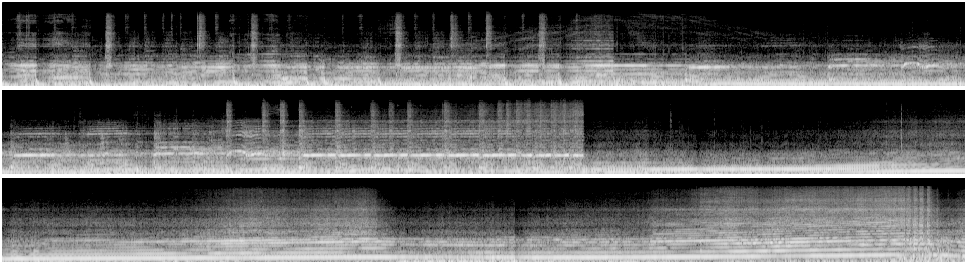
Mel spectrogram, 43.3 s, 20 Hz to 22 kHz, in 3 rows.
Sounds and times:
Music: 0.0s - 23.2s.

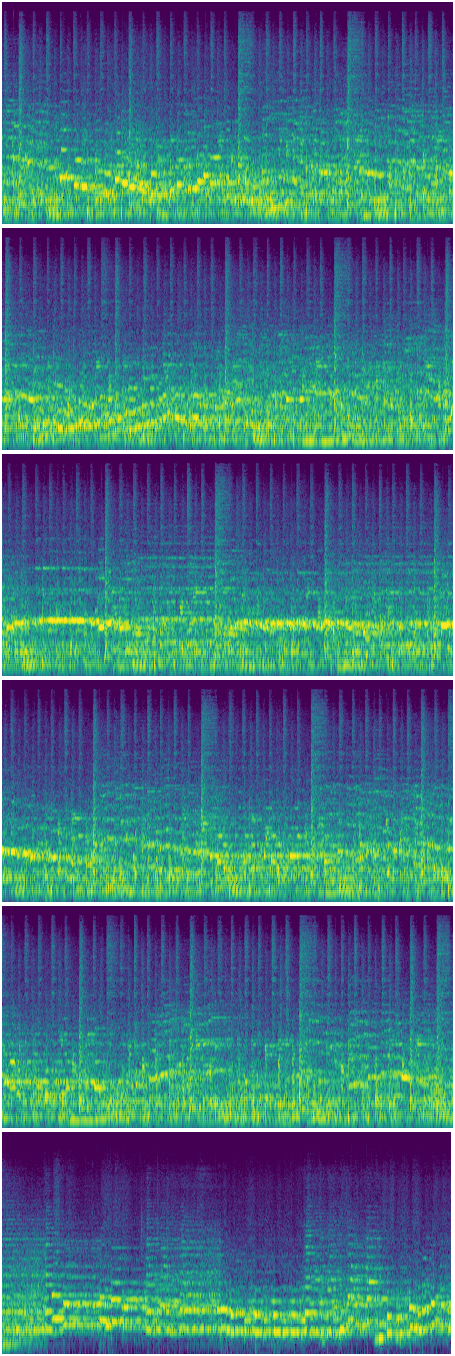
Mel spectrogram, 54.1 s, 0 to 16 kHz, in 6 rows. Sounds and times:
Electric guitar: 0.0s - 54.0s.

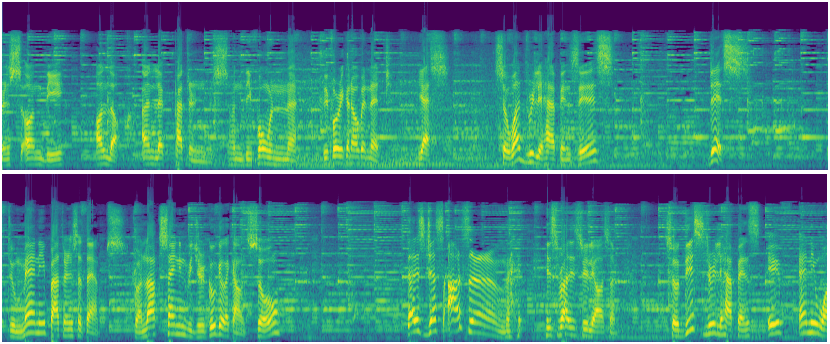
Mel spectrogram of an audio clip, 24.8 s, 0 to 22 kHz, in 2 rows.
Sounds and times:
Speech: 0.0s - 6.7s, 7.4s - 9.2s, 18.5s - 20.0s, 20.6s - 21.6s, 22.4s - 24.7s
Music: 0.0s - 24.7s.

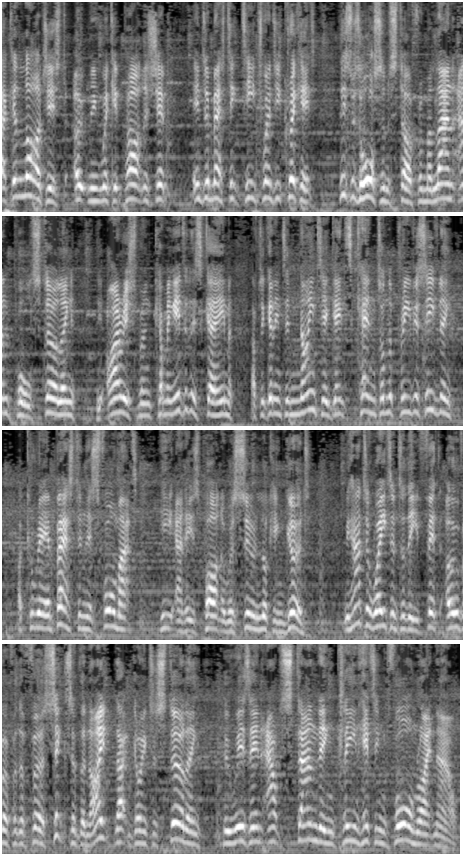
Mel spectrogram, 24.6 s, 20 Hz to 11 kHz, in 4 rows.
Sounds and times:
Music: 0.0s - 24.5s
Speech: 0.0s - 24.5s.

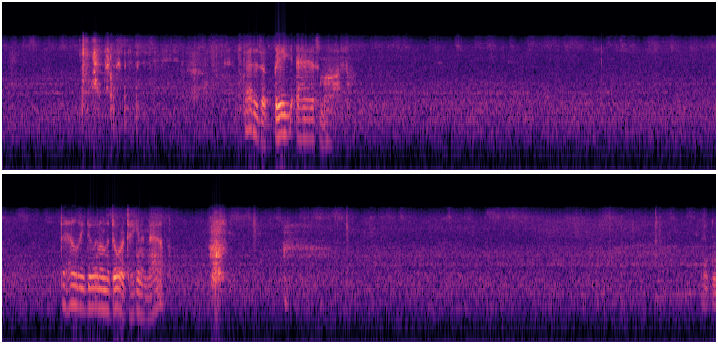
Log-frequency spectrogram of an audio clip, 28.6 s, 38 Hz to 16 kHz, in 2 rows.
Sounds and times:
Speech: 4.8s - 7.0s, 15.4s - 17.6s, 28.2s - 28.5s.

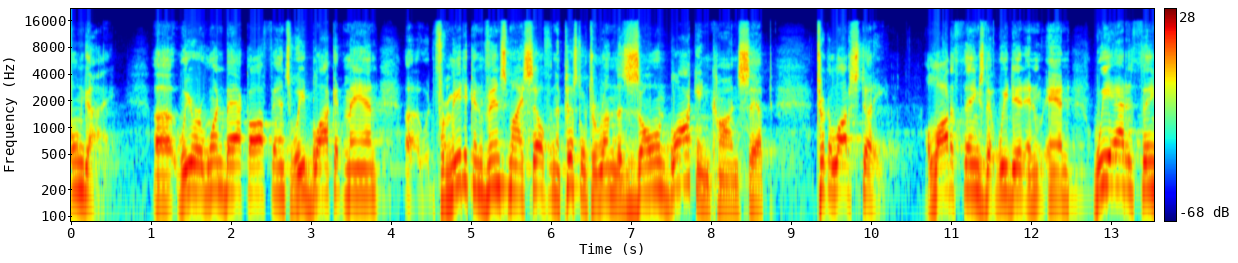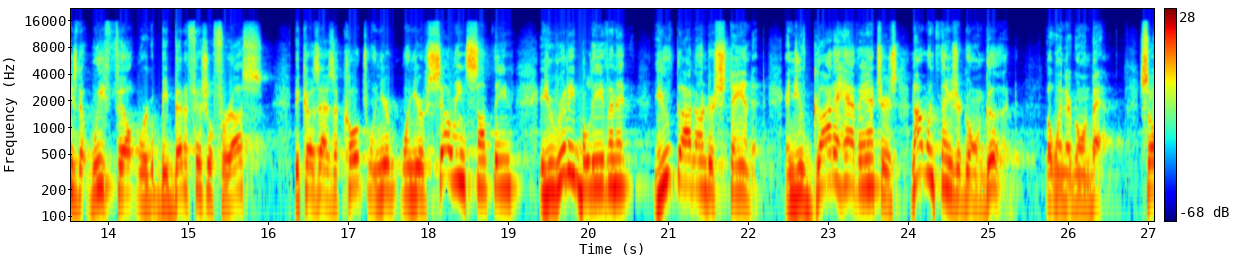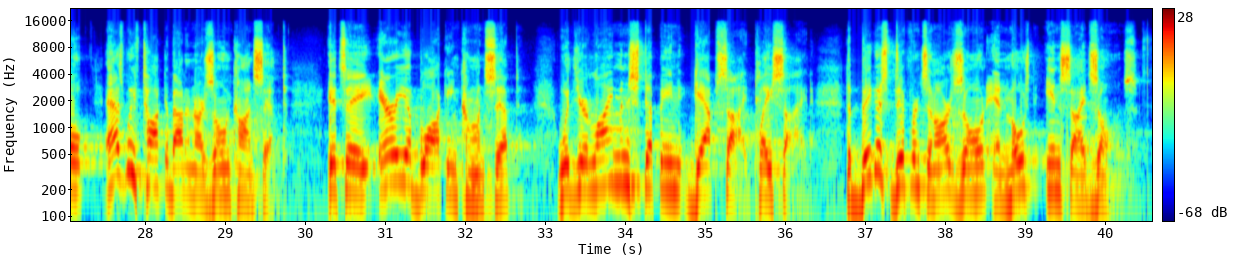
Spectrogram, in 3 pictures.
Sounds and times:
Speech: 0.0s - 40.5s.

